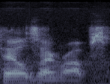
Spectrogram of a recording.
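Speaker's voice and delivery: plain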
